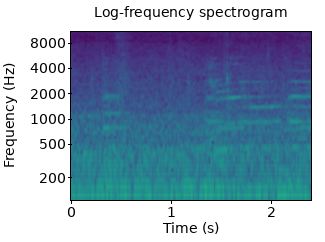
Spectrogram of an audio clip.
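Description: Toy poodle whining in thin, high, slightly falling tones while being syringe-fed, over a steady low hum.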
